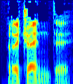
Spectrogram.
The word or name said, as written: recente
